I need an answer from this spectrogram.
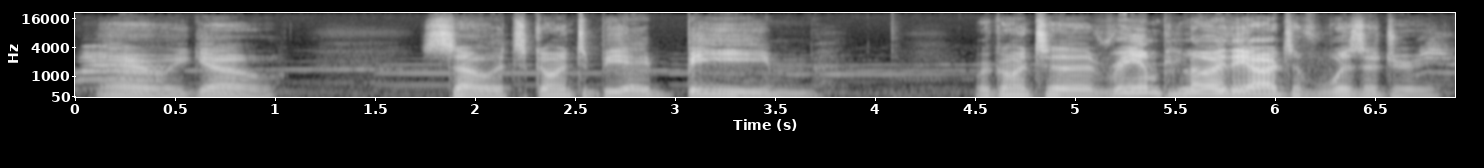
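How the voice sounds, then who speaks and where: Hosting a game roleplay on a livestream, a man delivers in-character gameplay commentary that is whimsical and rambling, chatting theatrically with viewers. His voice is medium in pitch with a fairly bright tone.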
